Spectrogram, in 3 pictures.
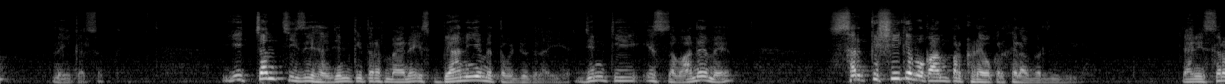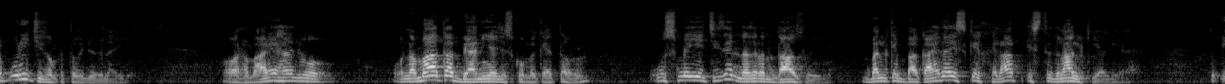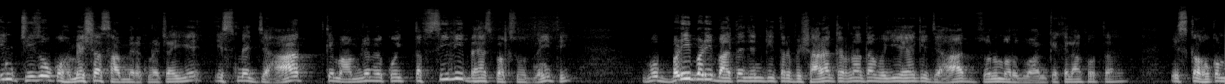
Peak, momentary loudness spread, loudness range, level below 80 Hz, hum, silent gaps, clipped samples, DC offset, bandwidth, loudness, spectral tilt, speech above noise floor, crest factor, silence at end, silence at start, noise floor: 0 dBFS; 17 LU; 7 LU; -58 dBFS; none; none; under 0.1%; under 0.1%; 14 kHz; -23 LUFS; -6.5 dB/octave; 36 dB; 22 dB; 0 s; 0 s; -58 dBFS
